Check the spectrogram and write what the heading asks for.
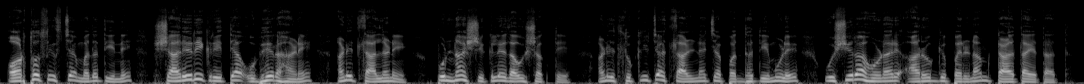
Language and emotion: Marathi, neutral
